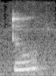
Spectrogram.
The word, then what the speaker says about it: tout: When I read it separately, it will be a tout à l'heure.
